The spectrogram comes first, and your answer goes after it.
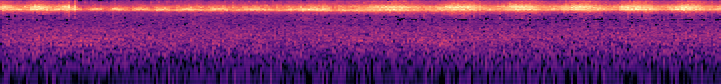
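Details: Summer meadow grasshoppers in the countryside among field flowers, producing a steady, shrill, unbroken buzzing trill that holds constant throughout, with only faint low background hush beneath.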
